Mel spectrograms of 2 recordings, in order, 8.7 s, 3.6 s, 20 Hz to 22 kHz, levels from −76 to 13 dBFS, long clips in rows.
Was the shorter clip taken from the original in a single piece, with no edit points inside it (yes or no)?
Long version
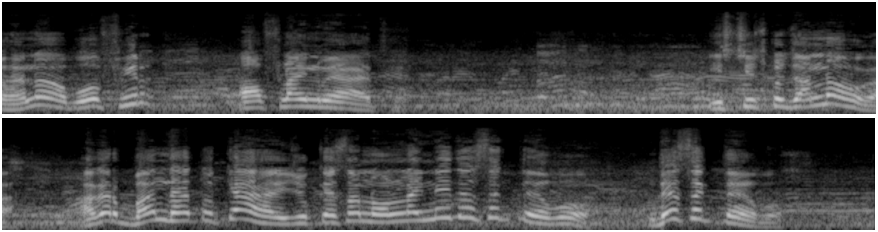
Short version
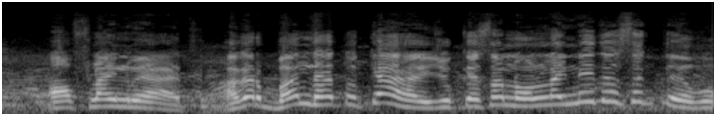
no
